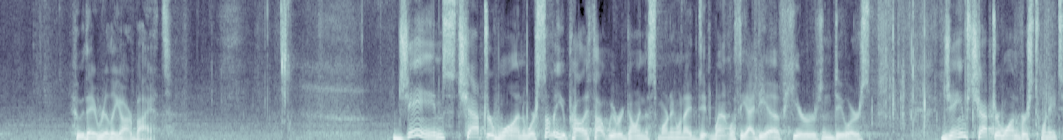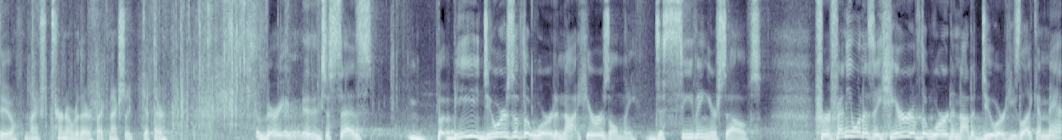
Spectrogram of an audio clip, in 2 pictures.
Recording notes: preaching at Lifepoint Church in Farmington on Sunday, 3/8/2020.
